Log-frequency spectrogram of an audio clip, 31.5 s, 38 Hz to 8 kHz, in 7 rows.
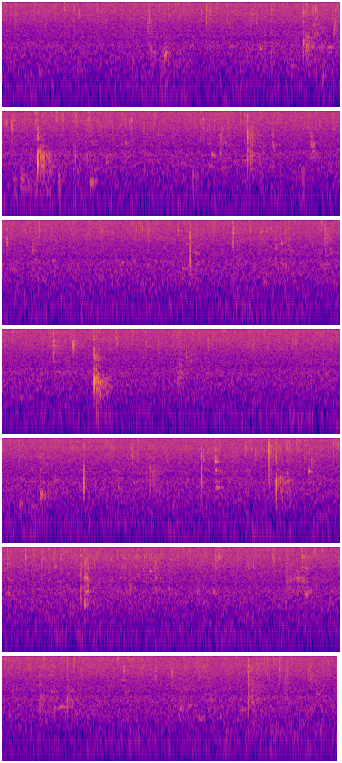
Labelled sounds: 26.3	26.6	fish, 1.4 to 1.8 kHz

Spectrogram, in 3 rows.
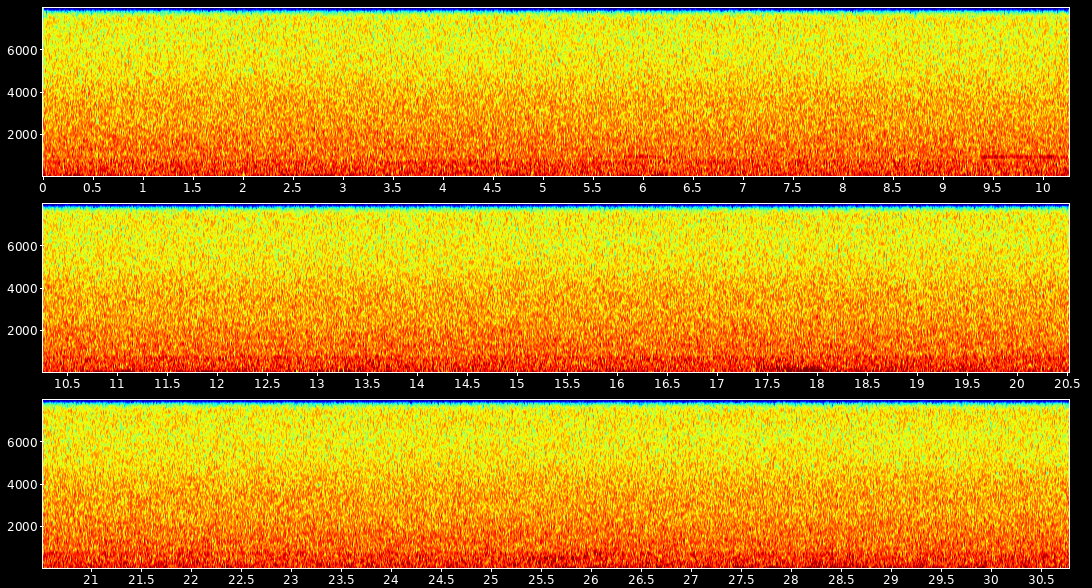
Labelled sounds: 9.4	9.6	humpback whale, 0.90 to 0.96 kHz

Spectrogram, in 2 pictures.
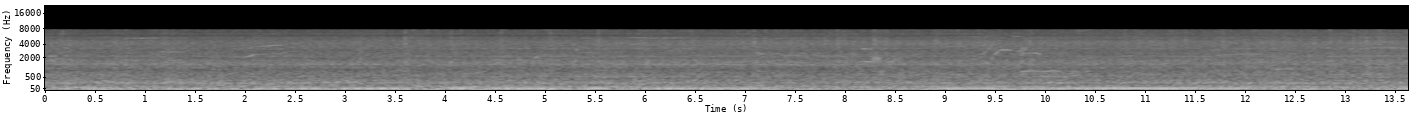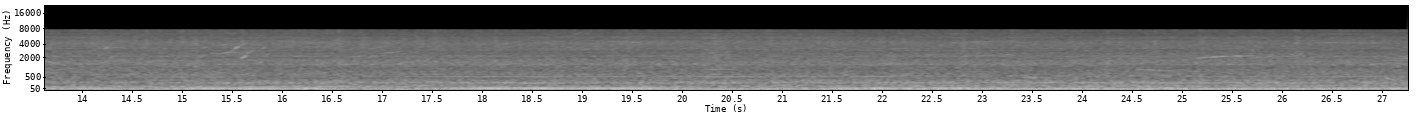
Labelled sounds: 1.9	2.4	killer whale, southern resident, 2.1 to 3.8 kHz
9.4	10.1	killer whale, southern resident, 0.53 to 3.4 kHz
25.1	25.8	killer whale, southern resident, 1.9 to 3.1 kHz

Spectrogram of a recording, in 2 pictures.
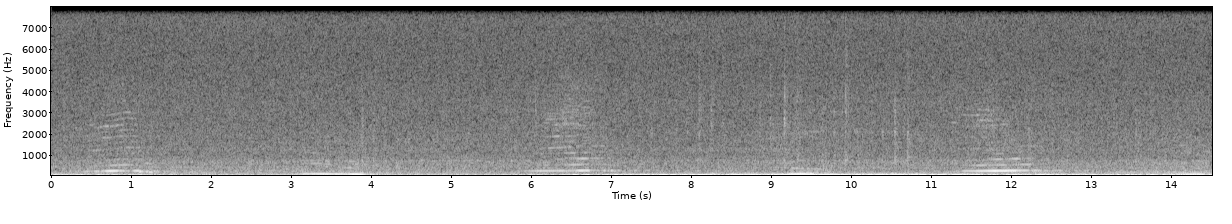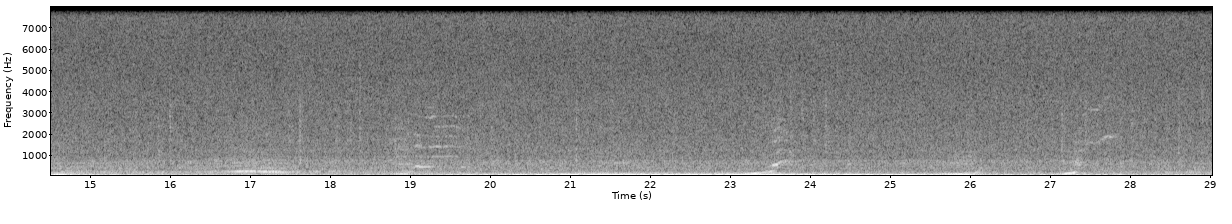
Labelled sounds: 0.6	0.9	humpback whale, 2.3 to 2.5 kHz
6.2	6.7	humpback whale, 0.80 to 1.4 kHz
19.2	19.7	humpback whale, 1.3 to 2.4 kHz

